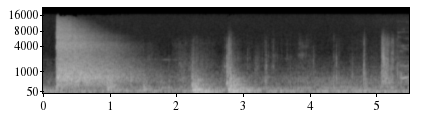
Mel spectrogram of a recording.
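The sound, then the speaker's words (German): A gunshot in a German radio crime drama: one sharp, loud blast with a long decaying tail, followed a moment later by two duller thuds. “Aufpassen, Herr Kommissar! Marco schießt!”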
